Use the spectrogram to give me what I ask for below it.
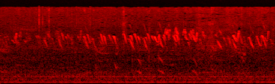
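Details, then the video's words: Black francolin (teetar) chicks fighting: a dense stream of high, short chirps and peeps, several a second, over a steady low mechanical hum. "teetar bacce ki awaaz"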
